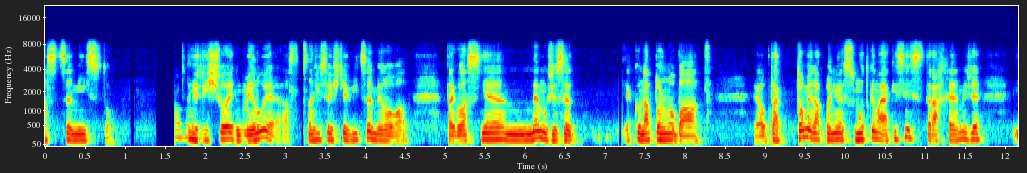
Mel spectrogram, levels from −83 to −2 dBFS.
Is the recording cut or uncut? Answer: cut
